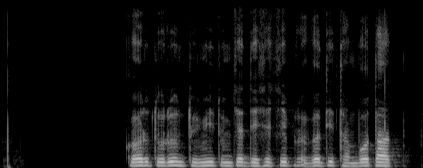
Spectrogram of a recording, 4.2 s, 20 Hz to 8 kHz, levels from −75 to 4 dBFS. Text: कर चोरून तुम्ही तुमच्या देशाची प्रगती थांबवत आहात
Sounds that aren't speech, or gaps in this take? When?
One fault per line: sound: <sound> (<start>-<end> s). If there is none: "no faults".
no faults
